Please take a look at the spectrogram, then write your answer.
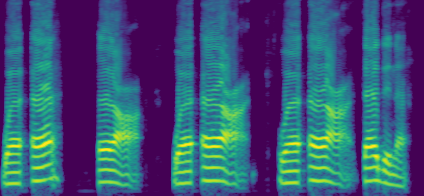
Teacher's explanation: pada Ain dia ada sifat tawassub maknanya suara itu kena terlepas sedikit wa tak boleh kita sekat suara pada Ain mati wa t · Hamzah makhrajnya di Pangkal tekak Ain makhrajnya di tengah tekak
